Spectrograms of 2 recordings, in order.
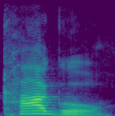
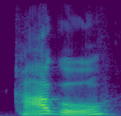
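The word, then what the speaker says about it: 가구: the same letter but as you pronounce it it's voiceless initially it's voiced so it's pronounced ka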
